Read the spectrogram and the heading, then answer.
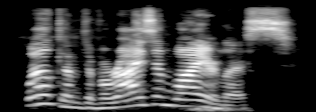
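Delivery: put-on automated phone voice. Showing a voice they could do, speaker uses Verizon Wireless automated voice. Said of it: "the your call has been forwarded to an automatic voice messaging system voice".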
